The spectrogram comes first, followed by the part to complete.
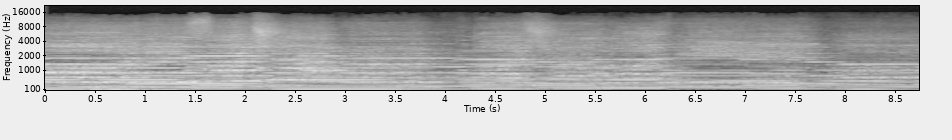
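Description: Church organ playing held chords that change every second or so, with a group of voices singing along.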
